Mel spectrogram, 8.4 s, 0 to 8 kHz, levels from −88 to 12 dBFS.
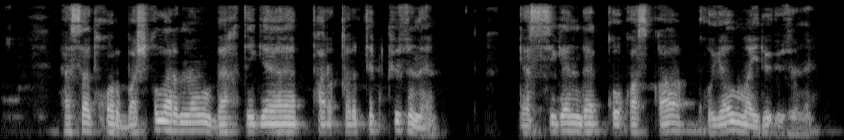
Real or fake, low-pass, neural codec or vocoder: fake; 7.2 kHz; codec, 16 kHz, 8 kbps, FreqCodec, smaller model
